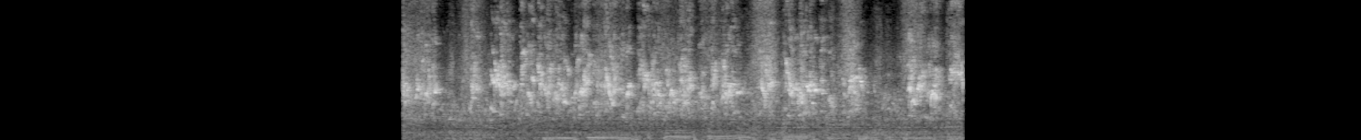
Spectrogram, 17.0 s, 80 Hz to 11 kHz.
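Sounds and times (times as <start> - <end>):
budgerigars chattering: 5.0 - 12.0
low background music: 6.7 - 12.0.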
